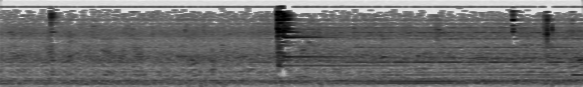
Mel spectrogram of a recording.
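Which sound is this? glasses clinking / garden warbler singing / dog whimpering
glasses clinking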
